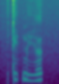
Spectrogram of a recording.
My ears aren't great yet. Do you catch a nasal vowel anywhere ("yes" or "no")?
no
